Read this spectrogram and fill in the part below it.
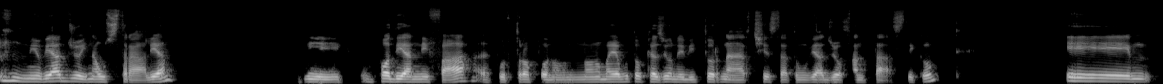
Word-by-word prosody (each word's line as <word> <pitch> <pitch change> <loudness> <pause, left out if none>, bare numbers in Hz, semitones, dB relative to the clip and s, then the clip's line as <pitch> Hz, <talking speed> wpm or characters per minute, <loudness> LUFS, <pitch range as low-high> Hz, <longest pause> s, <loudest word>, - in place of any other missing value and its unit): mio 140 -5 0
viaggio 150 0 +3
in 125 0 0
Australia 120 - +1 1.3
di 115 -2 +1 0.2
un 115 - -14
po' 140 +2 +6
di 130 0 +5
anni 120 -1 +4
fa, 120 +5 +1
ehm, - - -8
purtroppo 115 0 -1
non 110 0 -6
non 115 +1 -4
ho 120 - -2
mai 120 +1 +1
avuto 125 +2 +1
occasione 125 -1 +1
di 110 0 -6
tornarci, 115 -1 -2
è - - -2
stato 110 -2 -7
un 110 - -6
viaggio 110 0 0
fantastico. 105 -3 -6 1.3
Ehm, 145 -5 +3
120 Hz, 135 wpm, -24 LUFS, 115-130 Hz, 1.3 s, po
